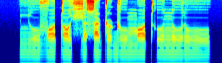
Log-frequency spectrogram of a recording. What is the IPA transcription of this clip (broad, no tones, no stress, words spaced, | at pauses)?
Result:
ʎuvɔtɔ çɐsaʈuɖu mɔtʼunu ɾu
